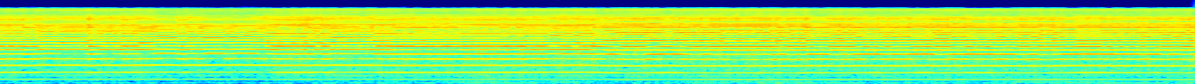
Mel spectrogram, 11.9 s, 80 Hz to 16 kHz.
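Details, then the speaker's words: Black Widow mouse racer glow engine, 5x3 prop, 24% nitromethane, after tightening loose screws that were probably foaming the fuel: high steady buzzing at constant pitch, about twice as loud with prop wind audible, no misses or surging; running clean and better. "at least gives you one and for it runs out that cigs about twice as loud and I swear I can hear the wind off the prop so it runs better"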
